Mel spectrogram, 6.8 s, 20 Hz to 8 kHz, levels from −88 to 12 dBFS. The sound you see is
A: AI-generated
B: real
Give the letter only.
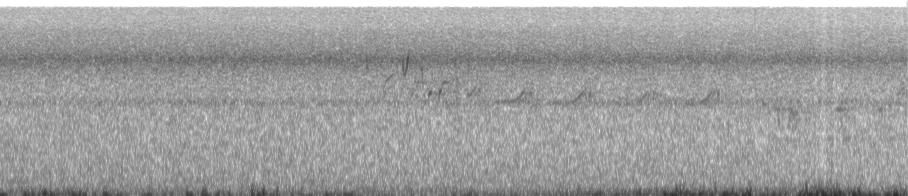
B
